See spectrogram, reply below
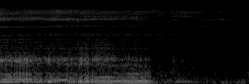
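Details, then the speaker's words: Adult imitates a loud, rumbling snore on a drawn-in breath, followed by quieter breathing, demonstrating a sleeper's snoring that pauses briefly and then resumes with an inward breath. "ചില കൂർക്കം വലിയൊക്കെ കണ്ടിട്ടില്ലേ നമ്മൾ എന്ന് പറഞ്ഞു, പിന്നെ കുറച്ച് നേരത്തേക്ക് ഒന്നും കേൾക്കില്ല. പിന്നെ കാണാം ഇതിങ്ങനെ എടുക്കുന്നത്, ഉള്ളിലേക്ക് എടുക്കുന്നത്"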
